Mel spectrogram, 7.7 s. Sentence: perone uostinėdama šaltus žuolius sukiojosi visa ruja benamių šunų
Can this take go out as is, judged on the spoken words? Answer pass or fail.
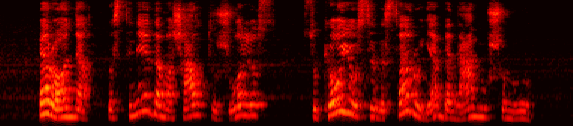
pass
